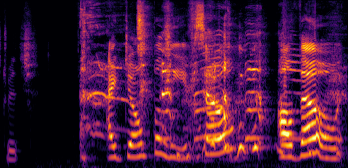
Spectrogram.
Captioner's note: people laughing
